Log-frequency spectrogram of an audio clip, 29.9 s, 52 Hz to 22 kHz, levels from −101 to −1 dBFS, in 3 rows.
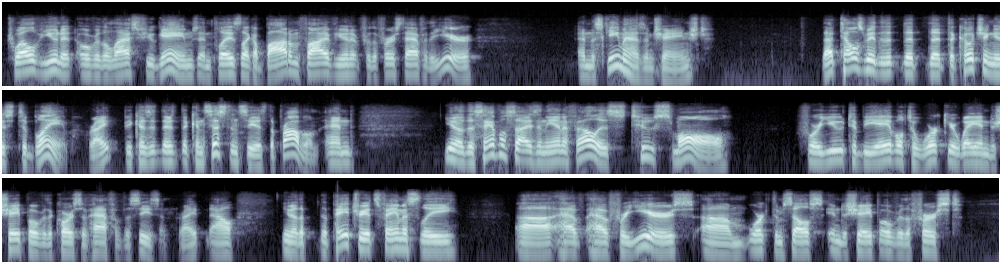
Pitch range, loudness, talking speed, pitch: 115-140 Hz, -18 LUFS, 190 wpm, 130 Hz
